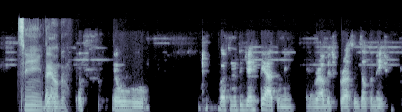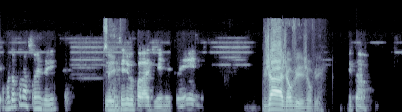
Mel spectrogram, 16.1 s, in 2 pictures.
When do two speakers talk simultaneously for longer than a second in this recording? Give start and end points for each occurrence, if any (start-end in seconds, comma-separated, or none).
none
